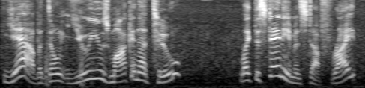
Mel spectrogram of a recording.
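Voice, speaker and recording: A man's voice: sits high, very animated, unhurried, fairly bright tone, slight background noise, heavily acted. An actor playing a curious young man who keeps asking puzzled questions, with game music behind.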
